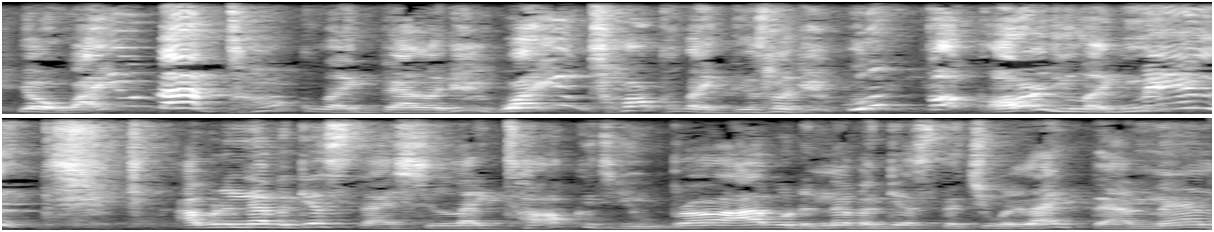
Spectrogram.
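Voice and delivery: hammed-up, incredulous challenge, loud and high. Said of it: "types that people put down like".

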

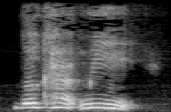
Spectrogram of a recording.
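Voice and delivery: high, forceful plea; emphatic appeal. A narrator's reading. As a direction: call attention to yourself as a warning. Fox offers himself as warning.

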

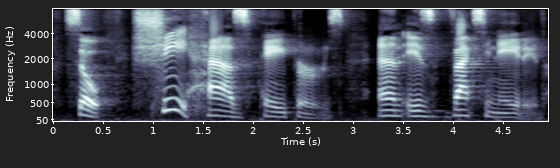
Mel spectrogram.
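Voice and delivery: slow, with "papers" and "vaccinated" stressed on the first syllable. Shown as a demonstration. Teacher modelling stress for French students, clapping the beat. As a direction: lean on the first syllable of each word. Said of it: "accent tonique sur la première syllabe".

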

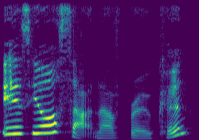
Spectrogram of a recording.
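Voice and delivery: a lightly voiced grandad asking; slow, gentle old grandad question; Grandad Dog voice. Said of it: "says Grandad Dog".

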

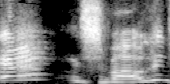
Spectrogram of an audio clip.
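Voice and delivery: very high-pitched mock protest; indignant denial. Grandchild accused of smoking by grandmother, indignant denial. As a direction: act out a high, defensive denial.

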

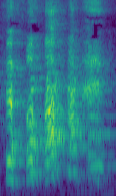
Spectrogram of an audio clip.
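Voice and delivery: high cackling laugh like a witch; witch cackle. Real, not acted. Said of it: "Did I just sound like a witch there?".

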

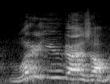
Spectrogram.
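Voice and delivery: loud, high, exasperated question; Athena. Acted. Athena asking the pointing crowd, loudly exasperated. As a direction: demand an answer from the crowd. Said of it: "And Athena was like".

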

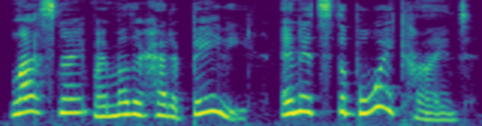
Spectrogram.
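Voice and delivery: can't hold the news in; very excited. A narrator's reading. Girl bursts out her big news to the class. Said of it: "I said, very excited".

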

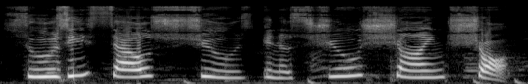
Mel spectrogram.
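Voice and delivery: careful, drawn-out tongue twister; very slow. Acted. Scared little sister reading a tongue twister, very slow. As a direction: stretch each word so none slips. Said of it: "you need to say it very slowly".

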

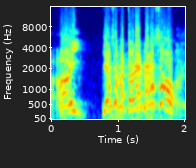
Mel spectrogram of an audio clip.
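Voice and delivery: fast, high-pitched panic; alarmed yelp. Acted. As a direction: squeal that you are stuck. Arm gets stuck.

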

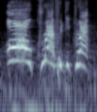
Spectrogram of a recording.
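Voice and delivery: high, loud cry of dismay; alarmed shout. Real, not acted. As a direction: yell out as things go wrong. Alarmed in game.

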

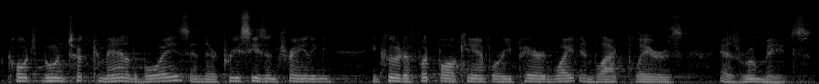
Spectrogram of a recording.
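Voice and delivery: usual speaking voice

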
